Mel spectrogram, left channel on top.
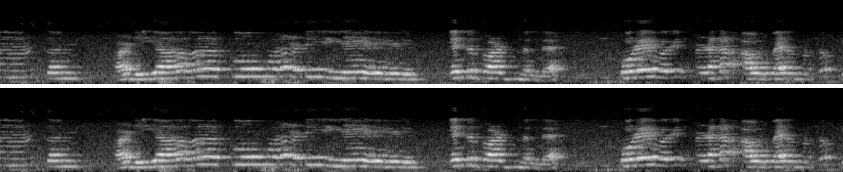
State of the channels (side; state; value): both; identical; correlation 1.00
